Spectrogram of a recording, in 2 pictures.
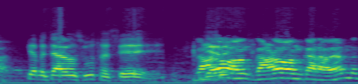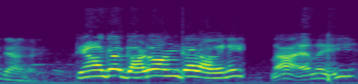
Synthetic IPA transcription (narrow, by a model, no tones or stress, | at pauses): keɓɪt͡ʃaːɾənũʃũːt̪ʰəʃeː | ɡaɽoɡaːɽoɦəŋkaɾaːʋeɦamt̪ət̪jãɡə̰ɾ | t̪jãɡəɾɡaːɽoəŋkaːɾaːʋenəĩ | naemnəɦĩ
